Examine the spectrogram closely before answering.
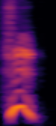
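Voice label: attack, Japanese; joker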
